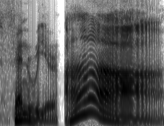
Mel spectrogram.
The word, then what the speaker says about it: Fenrir: We got YouTube pronunciation lady says Fenrir.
